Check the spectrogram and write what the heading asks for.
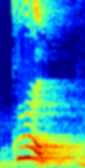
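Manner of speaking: teacher naming croak; stressed key word. Shown as a demonstration. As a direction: croak said high. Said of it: "the call of a frog is called".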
